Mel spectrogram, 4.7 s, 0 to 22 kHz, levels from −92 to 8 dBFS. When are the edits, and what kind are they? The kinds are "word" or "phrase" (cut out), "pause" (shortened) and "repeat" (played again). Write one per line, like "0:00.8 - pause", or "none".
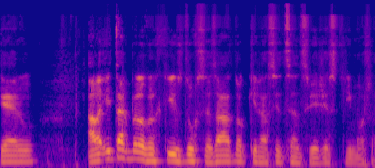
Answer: none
